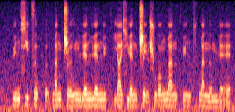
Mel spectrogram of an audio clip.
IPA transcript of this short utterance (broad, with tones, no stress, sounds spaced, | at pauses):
p y˧˥ n ɕ i˥ t͡s ɤ˧˥ pʰ ɤ̰˨˩ p w a˥˩ n ʈ͡ʂ ɤ˧˥ l ʊ˧ ŋ n̪ ɥ ɛ˥ n ɥ ɛ˥ n̪ y˧˥ t̪ʰ j ä˥ ɕ ɥ ɛ˧˥ n ʈ͡ʂ ḛ˨˩ ɪ̯ ʂ w ɔ˥ n̪ w a˥ n t̪ʰ y˧˥ n t͡sʰ w a˥˩ n ɤ˥ m ɥ ɛ̰˨˩˦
